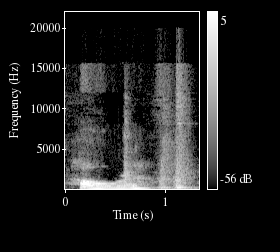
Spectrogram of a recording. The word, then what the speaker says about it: whole: Number 3, whole. Okay, so that's a completely silent W there. But you have got the h and then ol. Okay, so ol, whole.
